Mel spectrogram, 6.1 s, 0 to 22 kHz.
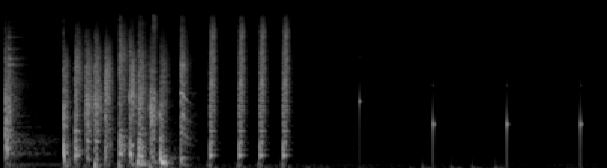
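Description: Snare drum samples on a Maschine Studio being previewed one after another in quick succession. Then a metronome ticks four times at a steady 81 BPM, about three-quarters of a second apart, the first tick higher-pitched than the rest.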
